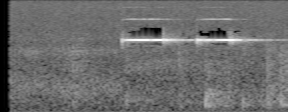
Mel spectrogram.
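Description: Two high electronic beeps from a workout interval timer, back to back, each about half a second long, signalling the start of the exercise interval.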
